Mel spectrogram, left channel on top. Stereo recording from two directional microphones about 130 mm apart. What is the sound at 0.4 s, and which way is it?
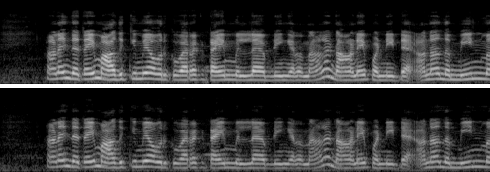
A woman's voice, 30° left (ahead or behind).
